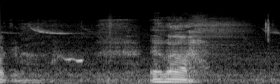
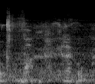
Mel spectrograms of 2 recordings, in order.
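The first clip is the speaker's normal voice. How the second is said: whispered note to self; hushed urgency; 4 semitones higher, 15 dB quieter than usual. Retold or imitated. Dawn is leaving soon, hushed urgency. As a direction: mutter it under your breath, urgently. Urgent private thought before she leaves.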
